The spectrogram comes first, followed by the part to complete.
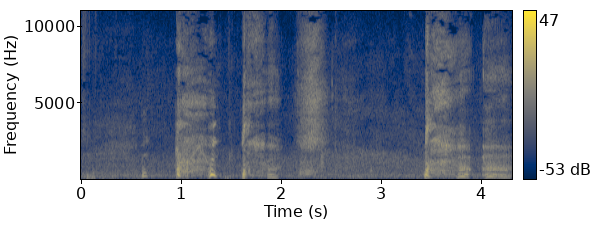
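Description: A man coughing: a cluster of harsh coughs about a second in, then another cough near the end.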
